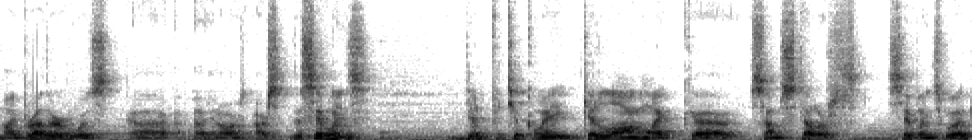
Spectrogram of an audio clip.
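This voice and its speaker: A man with a western US accent speaks at a very slow pace with ordinary pitch variation. Music plays in the background, and there is audible room echo. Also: medium pitch for a man. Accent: western American. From Utah, Salt Lake City. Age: 80s+. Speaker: interviewee recalling his life. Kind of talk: life story interview. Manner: halting, many fillers.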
